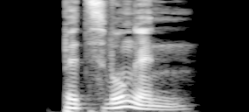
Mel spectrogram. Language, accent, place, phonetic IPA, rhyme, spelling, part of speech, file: German, Germany, Berlin, [bəˈt͡svʊŋən], -ʊŋən, bezwungen, verb, De-bezwungen.ogg
- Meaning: past participle of bezwingen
